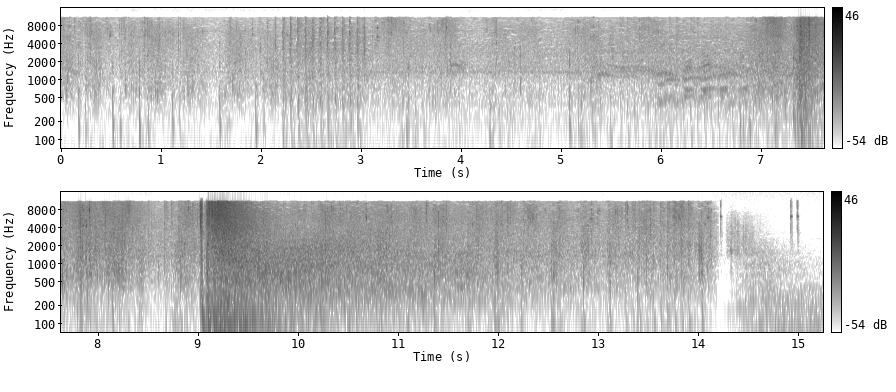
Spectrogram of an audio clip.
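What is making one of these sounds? Footsteps scrape and crunch on rock and dirt.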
